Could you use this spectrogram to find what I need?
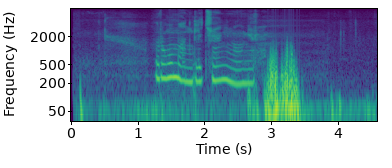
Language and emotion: Russian, neutral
